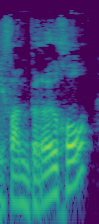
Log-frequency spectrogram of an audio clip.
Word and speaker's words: van Breugel: So as you, in the beginning, try to pronounce my surname. It's pretty hard. It's super Dutch. So my full name is Jesse van Breugel.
